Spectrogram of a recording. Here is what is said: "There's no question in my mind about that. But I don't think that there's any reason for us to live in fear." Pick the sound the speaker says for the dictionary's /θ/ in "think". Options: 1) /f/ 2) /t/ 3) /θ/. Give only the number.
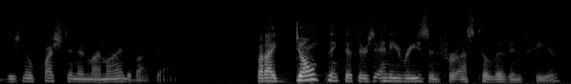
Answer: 3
